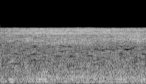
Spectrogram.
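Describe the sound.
A voice imitates the loud sizzle of frying oil, as when frying tempeh, tofu or crackers, producing one steady, unbroken hiss that lasts about a second and a half without pause. No words are spoken.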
